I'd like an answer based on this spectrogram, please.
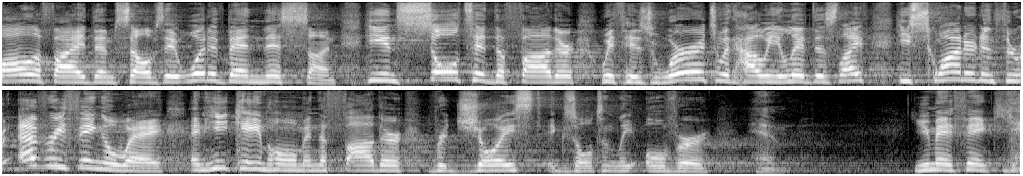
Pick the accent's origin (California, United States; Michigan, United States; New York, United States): California, United States; Southern; I grew up in Southern California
